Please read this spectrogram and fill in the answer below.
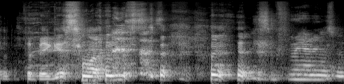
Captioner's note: laughter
